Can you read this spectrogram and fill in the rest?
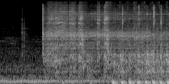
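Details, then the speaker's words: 2013 Honda Biz 125 (also called a 2015) with an oil leak: starter whirr, then the engine catches with heavy, evenly spaced low thumps under the exhaust beat; excess connecting rod play found, rod to be replaced; connecting rod knock. "Olha a folga da biela por isso que tá com aquele barulho Então a gente vai ter que trocar essa biela"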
